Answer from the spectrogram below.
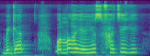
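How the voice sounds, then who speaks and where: A woman's voice: high voice, flat delivery, fairly quick, warm tone, pitched above the performer's own voice, close to an everyday voice. A woman voicing a young woman in a storybook tale, emotional and pleading, with an Egyptian accent. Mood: cheerful. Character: young woman, tearful and teasing. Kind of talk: storybook character reading.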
